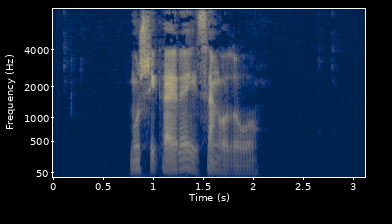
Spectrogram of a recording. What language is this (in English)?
Basque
